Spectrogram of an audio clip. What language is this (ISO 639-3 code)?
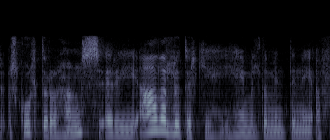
isl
